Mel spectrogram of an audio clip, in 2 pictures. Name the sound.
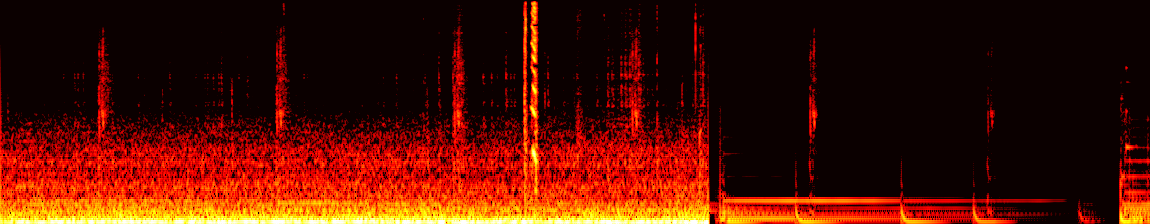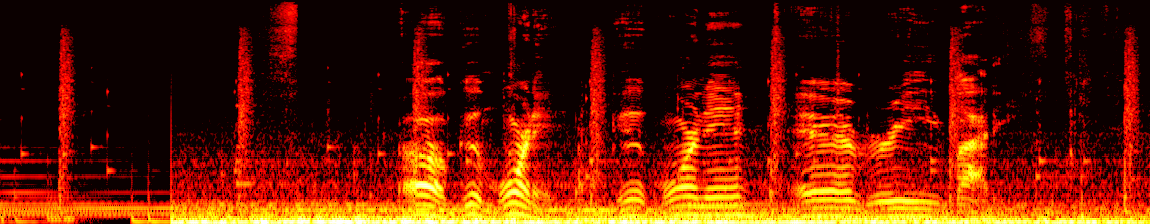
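car driving in traffic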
